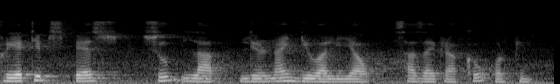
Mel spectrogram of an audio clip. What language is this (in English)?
Bodo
